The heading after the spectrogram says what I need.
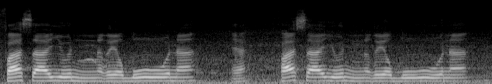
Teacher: Dibaca jelas sesuai makhraj tanpa tambahan dengung. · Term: izhar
